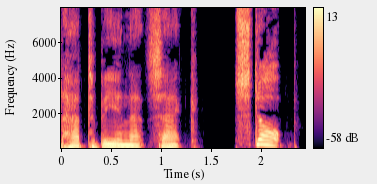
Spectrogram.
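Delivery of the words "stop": high-pitched urgent shout. A narrator's reading. Narrator lunges to stop Yuri opening the sack, shouting. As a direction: cry it out high to halt him. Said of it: "I shouted".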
